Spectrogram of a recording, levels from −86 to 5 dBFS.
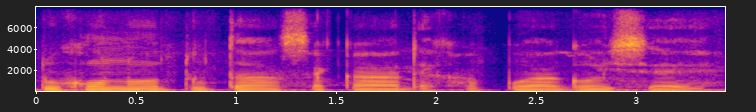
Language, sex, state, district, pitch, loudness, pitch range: Assamese, male, Assam, Sonitpur, 125 Hz, -18 LUFS, 115-150 Hz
